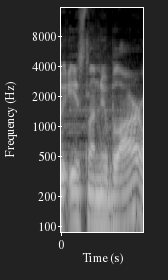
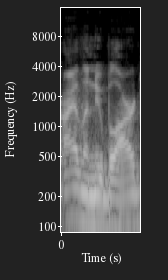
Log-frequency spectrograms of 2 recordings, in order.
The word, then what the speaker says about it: Isla Nublar: She's the granddaughter of James Cromwell's Benjamin Lockwood, who is a millionaire who is basically funding all of this expedition back to Isla Nublar, or Isla Nublar, depending upon how you would pronounce that. We usually call it Isla Nublar for fans of the original movies, but I've been hearing, you know, Isla Nublar because, you know, people who are named Isla, they spell it the same way, but they'll pronounce it Isla, and if you think island, so I get it, you know.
